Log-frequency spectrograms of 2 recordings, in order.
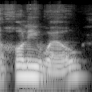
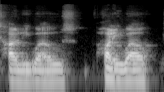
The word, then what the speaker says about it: Holywell: It's come from Claire Hughes, and she asked, why is Holyhead and Holywell pronounced as Holly, if you don't mind me asking?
